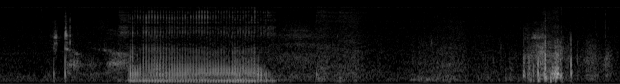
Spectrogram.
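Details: Sleeping monkey, eyes open and tongue out: a single rough, rattling breath sound with faint sniffs and rustling around it; snoring.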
